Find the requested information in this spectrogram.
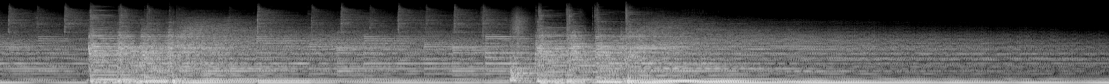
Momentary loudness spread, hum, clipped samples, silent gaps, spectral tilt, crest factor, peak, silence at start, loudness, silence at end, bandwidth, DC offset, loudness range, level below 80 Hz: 9 LU; none; under 0.1%; none; -5.5 dB/octave; 14 dB; 0 dBFS; 0 s; -14 LUFS; 0 s; 15.5 kHz; under 0.1%; 4 LU; -22 dBFS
